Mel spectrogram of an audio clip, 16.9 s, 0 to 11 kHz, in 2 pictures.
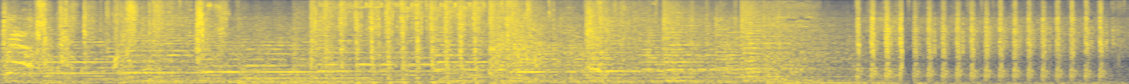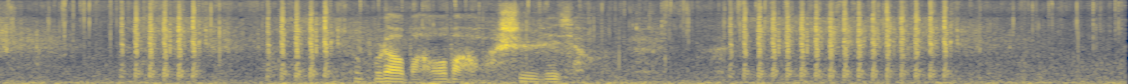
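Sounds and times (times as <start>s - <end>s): dramatic music: 0.0s - 6.9s
rapid machine-gun fire: 2.2s - 4.7s, 6.4s - 8.4s, 14.0s - 15.7s.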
